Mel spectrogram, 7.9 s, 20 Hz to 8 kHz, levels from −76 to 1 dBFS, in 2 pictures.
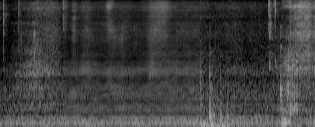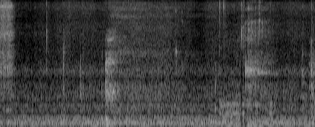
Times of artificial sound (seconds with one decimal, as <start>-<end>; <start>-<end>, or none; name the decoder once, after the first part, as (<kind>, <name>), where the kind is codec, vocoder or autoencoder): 0.8-2.5 (vocoder, Vocos)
